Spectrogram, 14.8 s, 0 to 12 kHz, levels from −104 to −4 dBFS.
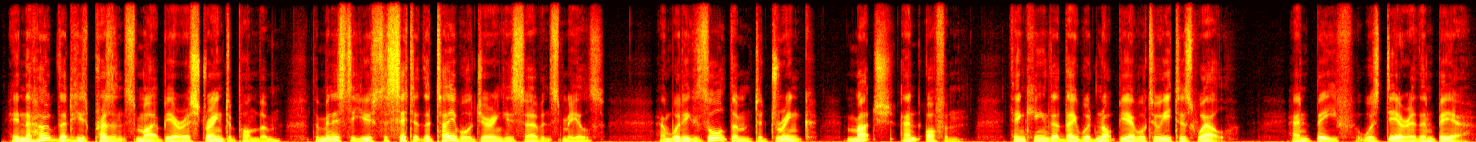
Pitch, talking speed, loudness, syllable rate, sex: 110 Hz, 205 wpm, -19 LUFS, 5.1 syllables/s, male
